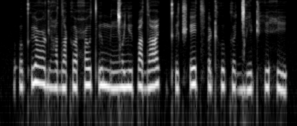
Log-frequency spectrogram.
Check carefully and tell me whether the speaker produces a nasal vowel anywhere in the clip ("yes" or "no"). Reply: no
